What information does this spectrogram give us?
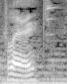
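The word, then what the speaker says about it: Klei: And I think Clay, and that's how you pronounce Clay, is Clay, has responsibility for it.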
